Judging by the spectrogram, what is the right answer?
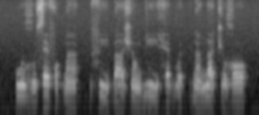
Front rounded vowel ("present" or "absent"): absent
